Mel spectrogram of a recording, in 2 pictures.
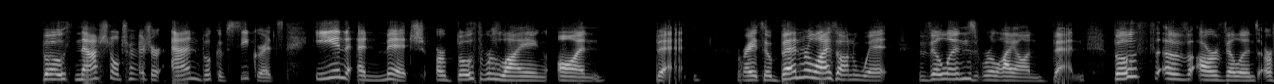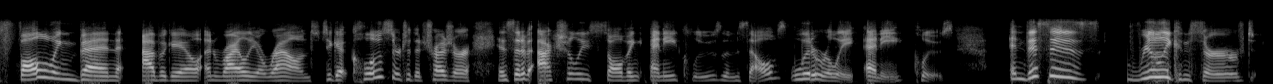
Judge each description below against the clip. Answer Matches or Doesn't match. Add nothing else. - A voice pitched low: Doesn't match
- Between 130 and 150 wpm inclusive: Matches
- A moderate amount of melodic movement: Matches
